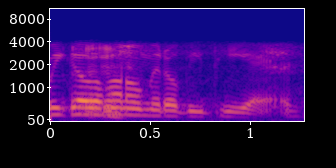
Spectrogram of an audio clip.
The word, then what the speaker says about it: Pierre: So it's spelled Pierre, and Chris Lecoq, our producer, who is indeed French, says only the Yankees would say things weird like that. But it's Pierre. That's how they say it here.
